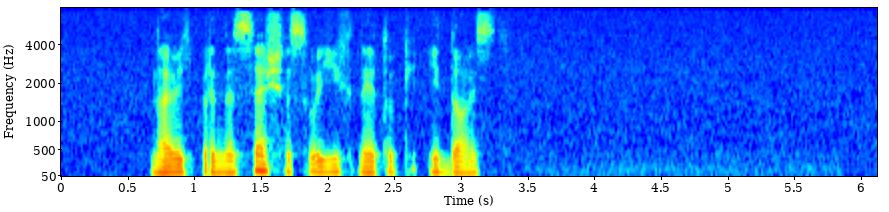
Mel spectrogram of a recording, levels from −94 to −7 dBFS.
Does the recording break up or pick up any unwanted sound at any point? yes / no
no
